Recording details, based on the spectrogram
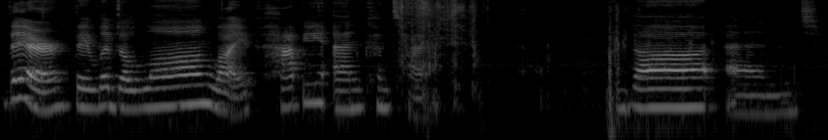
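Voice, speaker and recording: A woman narrating a storybook aloud, expressively and deliberately, drawing out the ends of phrases. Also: mid-range voice, fairly even intonation, slight background noise. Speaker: storybook reader.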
